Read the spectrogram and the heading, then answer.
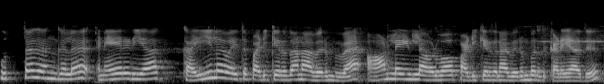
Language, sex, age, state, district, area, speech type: Tamil, female, 18-30, Tamil Nadu, Cuddalore, urban, spontaneous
